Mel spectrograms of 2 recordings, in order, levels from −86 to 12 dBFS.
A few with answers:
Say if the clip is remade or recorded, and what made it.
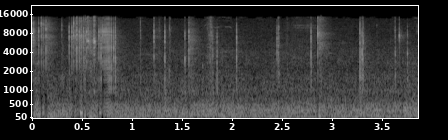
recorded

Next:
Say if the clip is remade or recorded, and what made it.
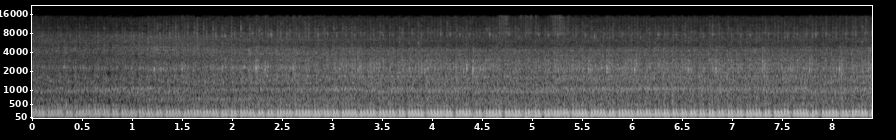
remade, vocoder, BigVGAN v2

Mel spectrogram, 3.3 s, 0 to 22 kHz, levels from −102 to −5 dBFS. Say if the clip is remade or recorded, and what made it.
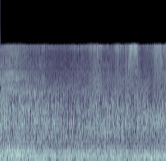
remade, vocoder, BigVGAN v2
